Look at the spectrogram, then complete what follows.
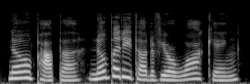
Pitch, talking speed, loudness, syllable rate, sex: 240 Hz, 165 wpm, -17 LUFS, 5.1 syllables/s, female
